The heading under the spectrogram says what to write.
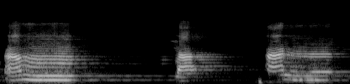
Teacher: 17 নম্বর মাখরাজ নাকের বাঁশি হইতে গুন্না উচ্চারিত হয়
